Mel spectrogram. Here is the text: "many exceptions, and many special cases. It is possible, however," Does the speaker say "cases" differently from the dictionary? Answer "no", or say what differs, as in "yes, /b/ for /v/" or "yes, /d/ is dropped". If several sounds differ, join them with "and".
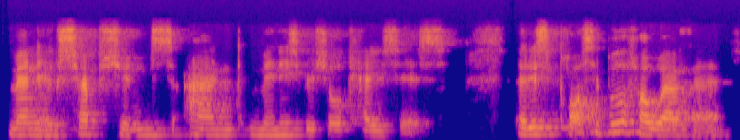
no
